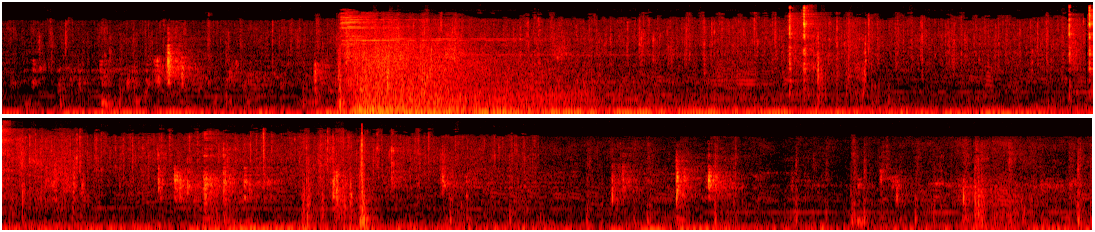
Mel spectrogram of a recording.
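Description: Flies buzz around a dinner table in The Elder Scrolls Online, a faint continuous insect drone layered over quiet game ambience, with a louder swell early on.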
